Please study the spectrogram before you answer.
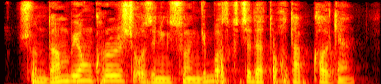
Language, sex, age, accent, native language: Uzbek, male, under 19, Xorazm, Uzbek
